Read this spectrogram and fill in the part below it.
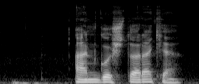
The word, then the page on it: angoʃdɑraca: Vafsi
